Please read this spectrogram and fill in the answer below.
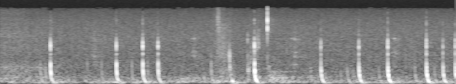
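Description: Faint, irregular clicks of a stylus tip tapping on a tablet screen during handwriting, about a dozen of them.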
